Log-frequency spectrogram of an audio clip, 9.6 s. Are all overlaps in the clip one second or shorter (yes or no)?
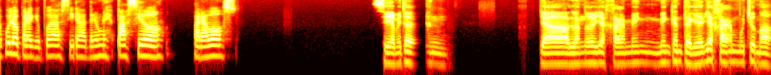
yes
